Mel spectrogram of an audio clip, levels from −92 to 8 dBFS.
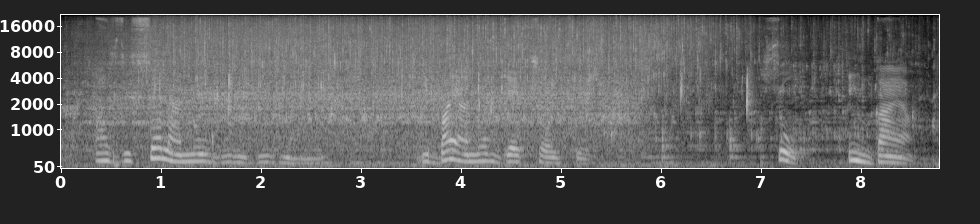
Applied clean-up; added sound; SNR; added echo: none; Bathtub (filling or washing) / Water tap, faucet; -3 dB; none.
